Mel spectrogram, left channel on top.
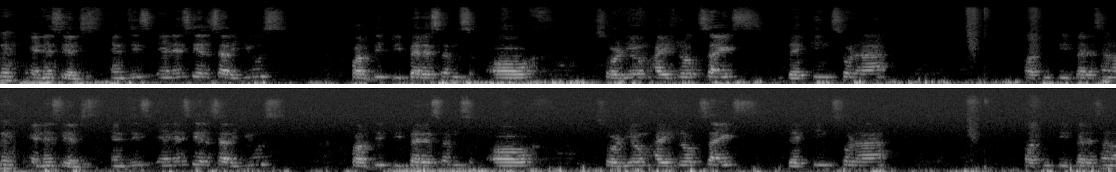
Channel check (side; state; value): right; noise; hiss, 8 dB below the sound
